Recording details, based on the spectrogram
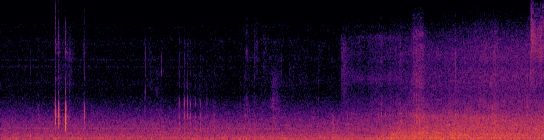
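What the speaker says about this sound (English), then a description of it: "Ah, the ocean." Ocean surf rolling in below a hotel balcony, a steady broadband wash that swells louder toward the end, with light wind and a couple of faint clicks early on.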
